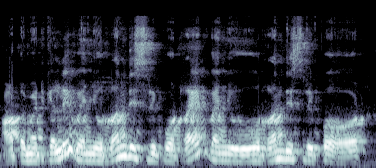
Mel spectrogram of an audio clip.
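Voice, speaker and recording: An echoey recording of a man with a medium-pitched voice leading a live software lesson. He gives step-by-step instructions in a teacherly way and often stops to check that listeners follow. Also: expressive, fairly quick. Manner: instructive, frequently checks with "right?". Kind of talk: live screen-share software tutorial with questions to students. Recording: echoey room sound.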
